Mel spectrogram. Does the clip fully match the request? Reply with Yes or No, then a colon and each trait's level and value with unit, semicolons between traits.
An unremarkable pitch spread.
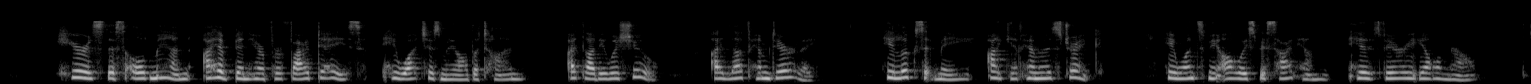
No: narrow, 2.2 semitones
